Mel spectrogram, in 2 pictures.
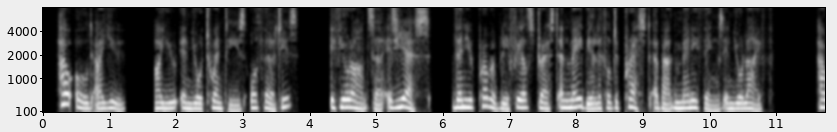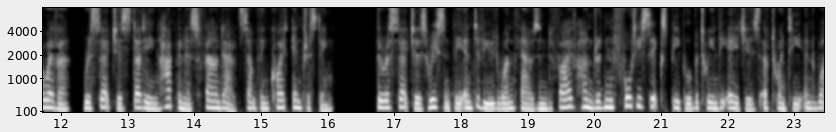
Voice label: uk older happier

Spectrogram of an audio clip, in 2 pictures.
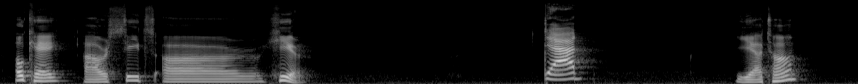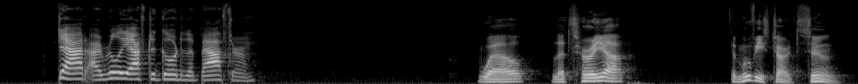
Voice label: movies dialog

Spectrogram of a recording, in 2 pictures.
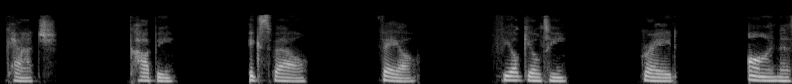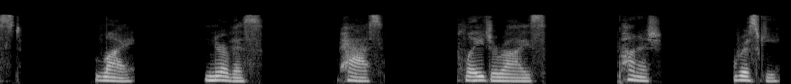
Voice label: usa; cheating

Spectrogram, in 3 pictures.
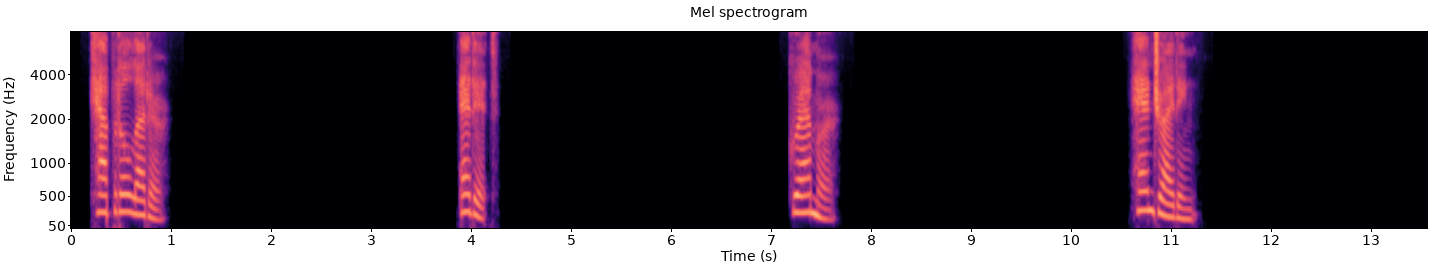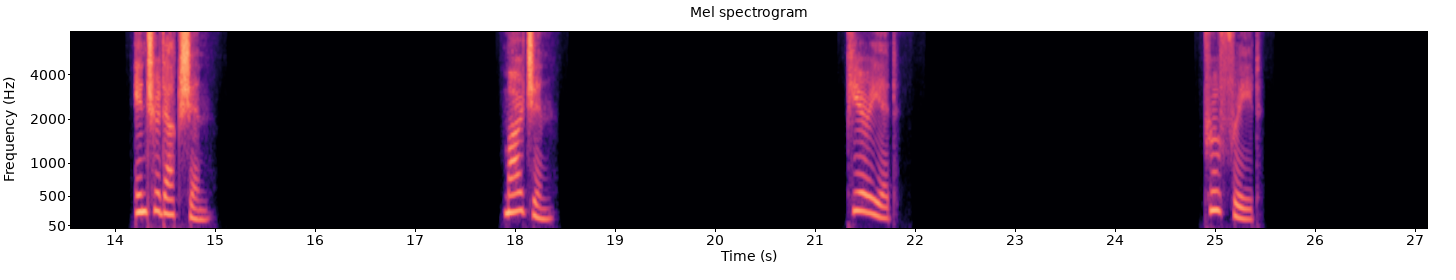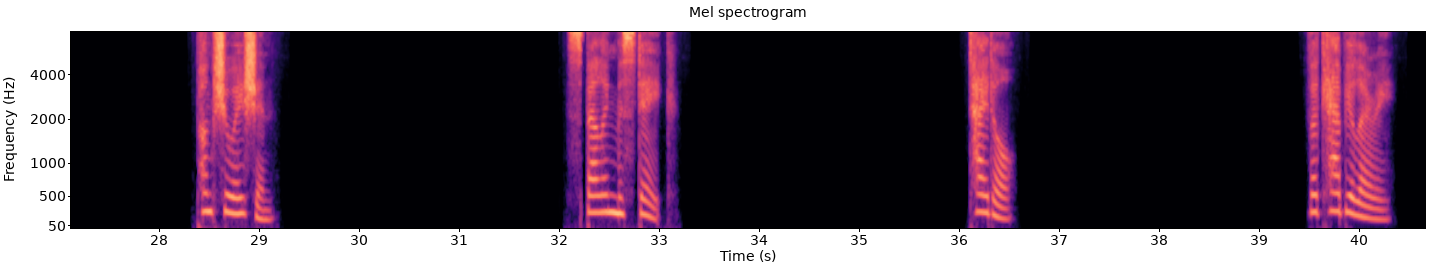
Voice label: usa

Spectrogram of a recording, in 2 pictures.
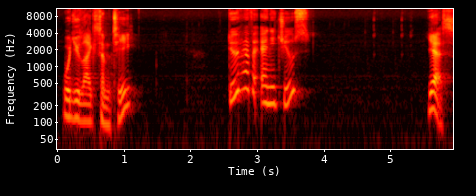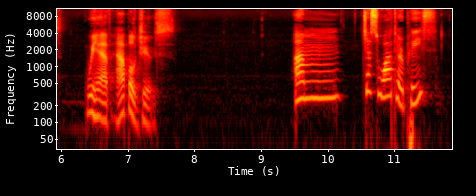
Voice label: basic english dialogs air travel

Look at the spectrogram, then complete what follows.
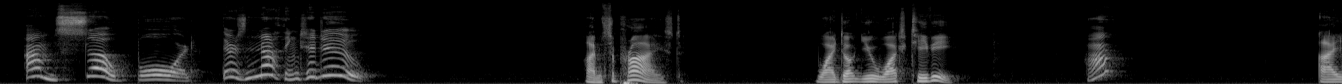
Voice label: emotions dialog

